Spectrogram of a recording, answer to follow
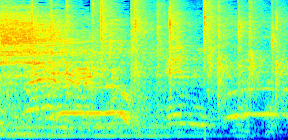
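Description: A small group clapping by hand, with voices calling out, as the last chord of an electric guitar fades away. The clapping thins out near the end.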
